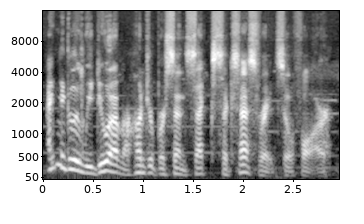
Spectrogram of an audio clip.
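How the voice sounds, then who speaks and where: A man's voice: medium pitch, wildly swooping pitch, fast talker, faint music behind. A man playing in a tabletop roleplaying game, talking casually in character.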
